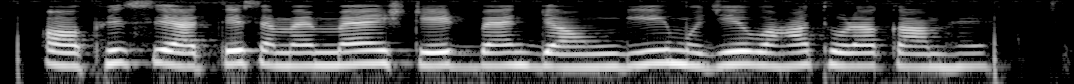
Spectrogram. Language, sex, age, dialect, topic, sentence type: Hindi, female, 18-24, Marwari Dhudhari, banking, statement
